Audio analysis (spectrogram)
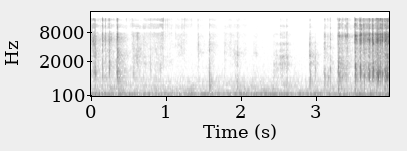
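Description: A metal utility knife blade shaves flat across a solid, hand-sized bar of soap with a blue painted, glittery coating. Soft, bright scraping crackles come in short scattered bursts with quiet gaps, then grow into a louder, denser crisp shaving toward the end.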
